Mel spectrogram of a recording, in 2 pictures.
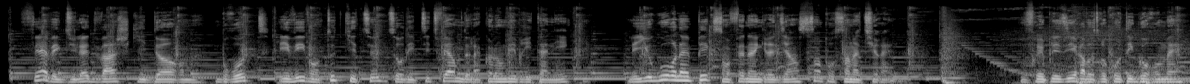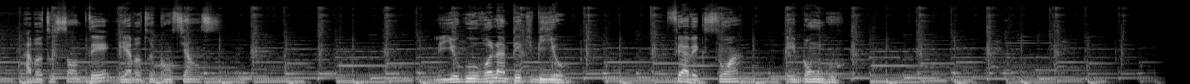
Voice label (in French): pub voix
